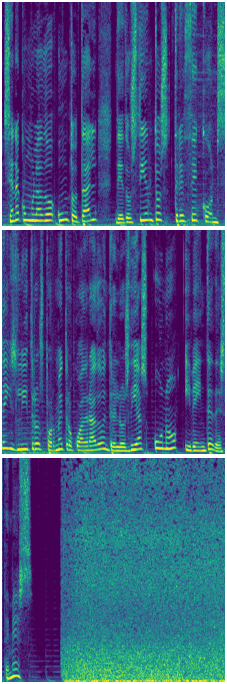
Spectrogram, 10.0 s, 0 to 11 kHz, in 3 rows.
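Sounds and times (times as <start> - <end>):
speech: 0.0 - 7.2
swollen river rushing: 7.6 - 10.0.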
